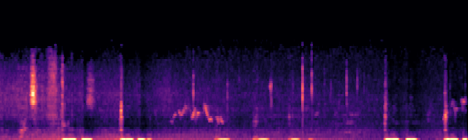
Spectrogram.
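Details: Southern ground hornbills in Kruger National Park exchanging calls: resonant, low, hollow booms in pairs, with quieter answering hoots between the louder doubled notes. A faint constant drone lies underneath.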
